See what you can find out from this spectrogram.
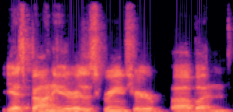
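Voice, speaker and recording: Deep-voiced casual man chatting with viewers. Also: lively intonation, moderate pace, a bit bright. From United States. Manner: rambling, chuckling, talks to viewers by name. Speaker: livestream host reading chat. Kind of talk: casual chat.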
